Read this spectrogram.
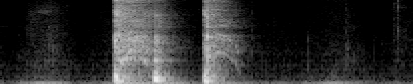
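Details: Post-viral cough.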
